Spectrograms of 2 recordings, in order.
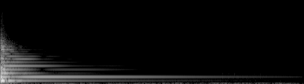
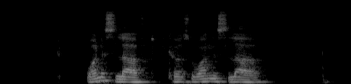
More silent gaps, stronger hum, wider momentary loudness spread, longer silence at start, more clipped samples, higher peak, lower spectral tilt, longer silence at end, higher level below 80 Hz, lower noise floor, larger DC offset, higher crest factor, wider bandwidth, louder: neither; neither; first, 23 LU vs 12 LU; second, 0 s vs 0.55 s; neither; first, 0 dBFS vs -22 dBFS; first, -10 dB/octave vs -5 dB/octave; first, 1.55 s vs 0.25 s; first, -62 dBFS vs -76 dBFS; second, -57 dBFS vs -79 dBFS; neither; first, 26 dB vs 20 dB; second, 4.3 kHz vs 14.5 kHz; first, -27 LUFS vs -39 LUFS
